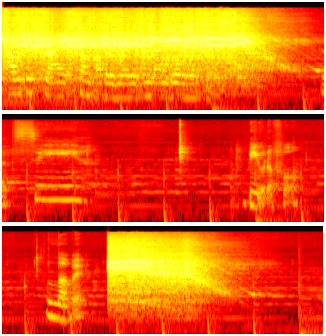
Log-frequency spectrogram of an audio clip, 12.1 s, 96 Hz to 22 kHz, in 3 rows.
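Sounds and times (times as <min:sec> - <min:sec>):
hot-air styler blowing: 0:00.0 - 0:04.1, 0:09.4 - 0:11.5.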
